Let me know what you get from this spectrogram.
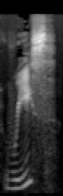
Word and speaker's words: Riess: This is made by an Austrian company called Ries. I think is how it'd be pronounced, R-I-E-S-S.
